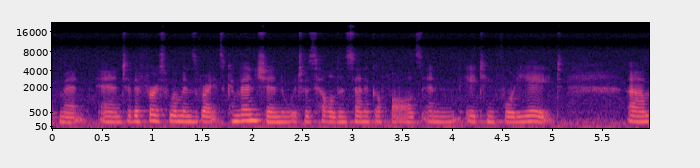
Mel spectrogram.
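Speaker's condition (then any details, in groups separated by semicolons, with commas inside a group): No condition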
